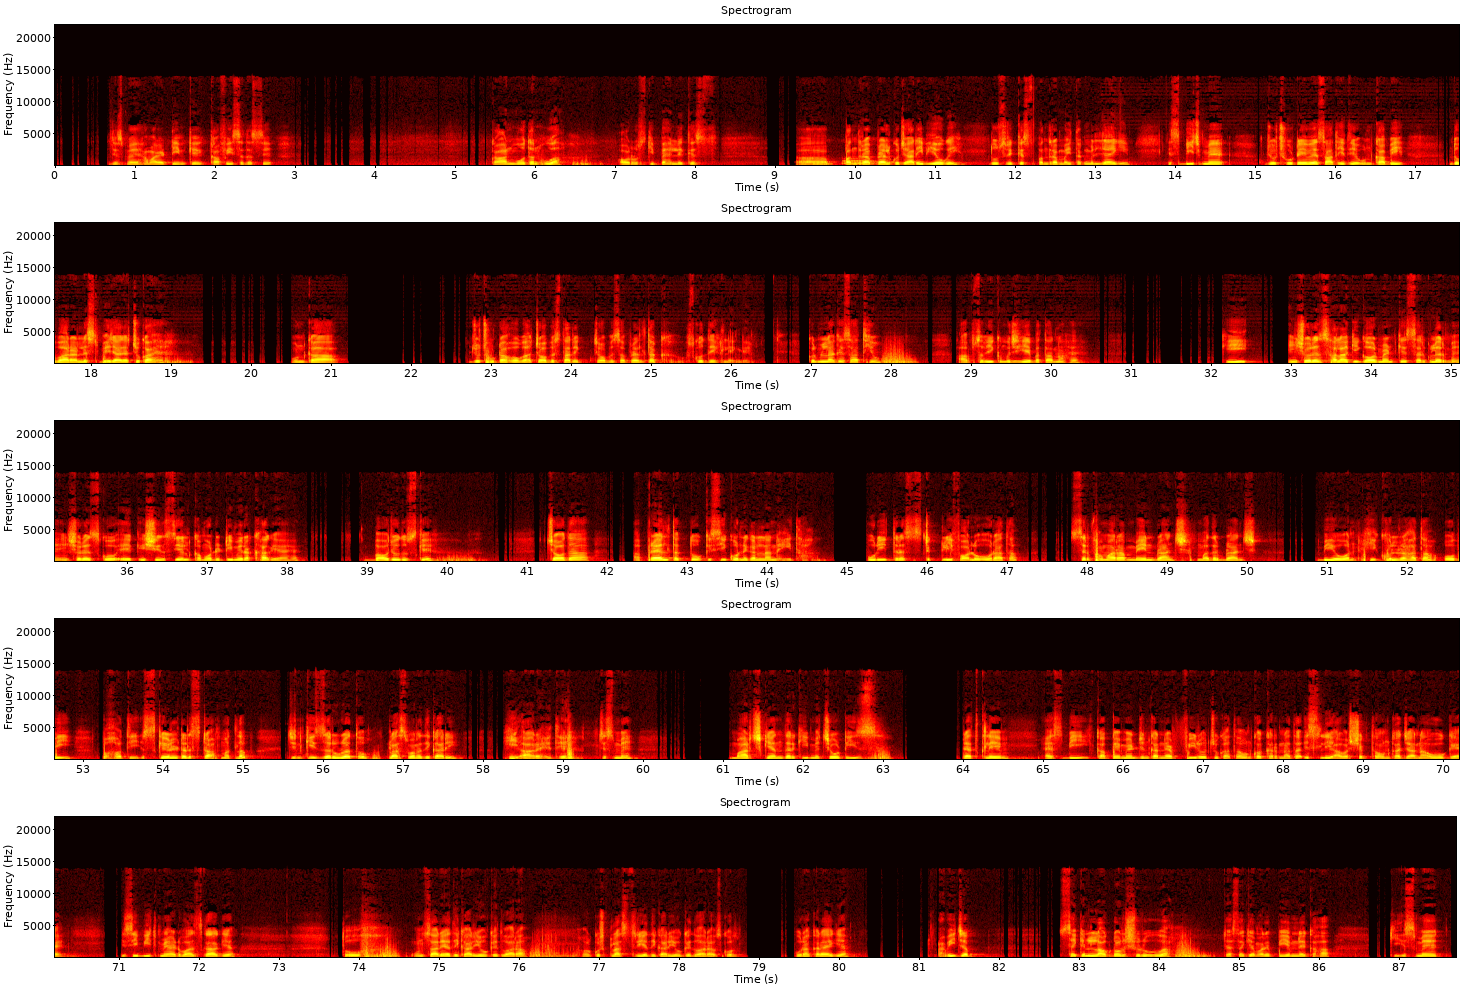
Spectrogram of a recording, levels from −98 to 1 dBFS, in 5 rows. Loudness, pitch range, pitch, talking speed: -29 LUFS, 130-155 Hz, 135 Hz, 130 wpm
